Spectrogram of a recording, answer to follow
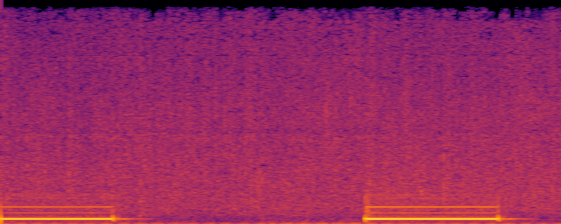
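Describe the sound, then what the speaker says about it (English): A steady low telephone busy tone sounds in two long pulses with a pause between, clear and alone on the line. "The line is busy."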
